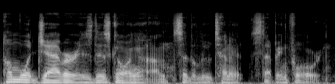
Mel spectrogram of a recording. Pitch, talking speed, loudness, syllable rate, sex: 85 Hz, 215 wpm, -18 LUFS, 5.3 syllables/s, male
